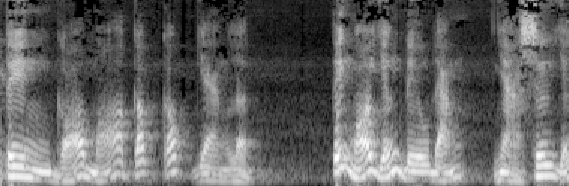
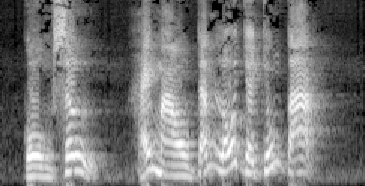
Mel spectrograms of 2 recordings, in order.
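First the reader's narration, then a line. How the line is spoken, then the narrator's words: Shouting. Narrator (Vietnamese): một cao thủ của Dương Gia Trang hét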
